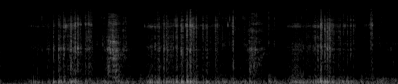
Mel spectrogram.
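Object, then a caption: Bar of soap scraped with a metal blade. A metal blade repeatedly scrapes and shaves a solid, hand-held bar of soap with red and white layers, cutting off curls and flakes. The sound is a dry, bright scratching rasp with a low, soft undertone, rising and falling in repeated passes.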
